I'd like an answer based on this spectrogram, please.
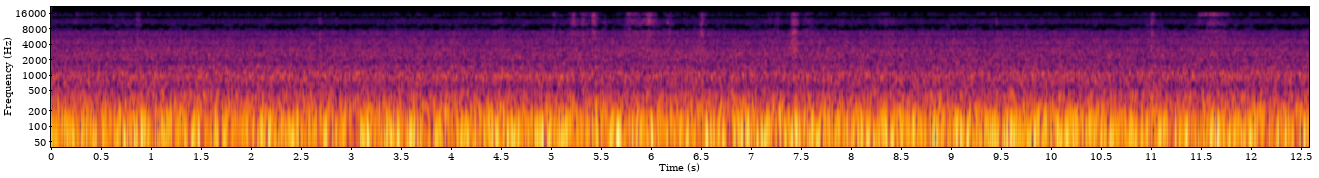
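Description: Semi-truck diesel engine idling, heard from inside the cab as a steady low rumble.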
